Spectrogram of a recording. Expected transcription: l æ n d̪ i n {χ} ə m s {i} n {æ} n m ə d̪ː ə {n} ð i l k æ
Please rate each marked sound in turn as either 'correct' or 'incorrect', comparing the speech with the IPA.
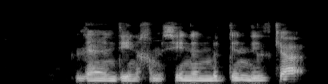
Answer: correct, correct, correct, correct

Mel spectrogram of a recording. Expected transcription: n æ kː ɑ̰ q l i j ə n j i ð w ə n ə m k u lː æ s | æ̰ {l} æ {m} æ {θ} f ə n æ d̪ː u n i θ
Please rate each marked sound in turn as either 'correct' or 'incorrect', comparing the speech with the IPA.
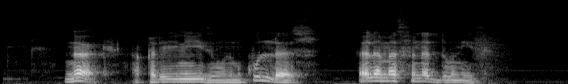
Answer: correct, correct, correct

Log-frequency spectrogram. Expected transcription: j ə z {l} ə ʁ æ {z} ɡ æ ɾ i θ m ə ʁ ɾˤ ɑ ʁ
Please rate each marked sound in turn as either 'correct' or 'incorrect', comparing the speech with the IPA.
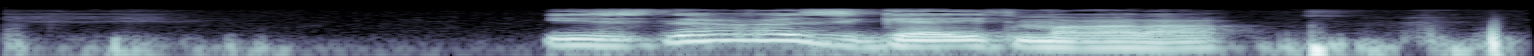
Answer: correct, correct

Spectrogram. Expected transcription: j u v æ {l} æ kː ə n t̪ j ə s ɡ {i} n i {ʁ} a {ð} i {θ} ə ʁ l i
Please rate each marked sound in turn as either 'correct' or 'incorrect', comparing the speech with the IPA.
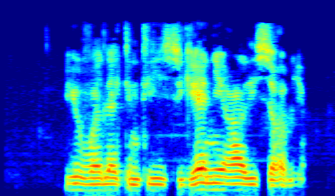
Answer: correct, incorrect, correct, correct, incorrect

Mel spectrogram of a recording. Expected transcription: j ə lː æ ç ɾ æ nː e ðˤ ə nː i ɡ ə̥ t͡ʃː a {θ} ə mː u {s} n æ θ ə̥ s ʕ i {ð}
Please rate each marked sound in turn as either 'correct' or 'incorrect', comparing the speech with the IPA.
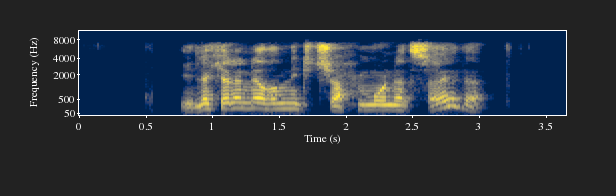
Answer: incorrect, incorrect, correct

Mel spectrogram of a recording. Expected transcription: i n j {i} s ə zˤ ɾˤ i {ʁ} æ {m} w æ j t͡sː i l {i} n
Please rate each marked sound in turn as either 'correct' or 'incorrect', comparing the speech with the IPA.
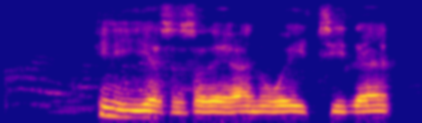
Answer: incorrect, correct, incorrect, incorrect

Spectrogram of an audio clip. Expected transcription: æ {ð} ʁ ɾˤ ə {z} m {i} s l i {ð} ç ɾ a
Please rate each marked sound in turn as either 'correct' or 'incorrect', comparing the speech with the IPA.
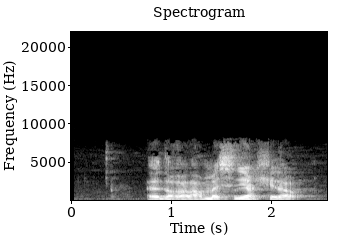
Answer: correct, incorrect, incorrect, incorrect

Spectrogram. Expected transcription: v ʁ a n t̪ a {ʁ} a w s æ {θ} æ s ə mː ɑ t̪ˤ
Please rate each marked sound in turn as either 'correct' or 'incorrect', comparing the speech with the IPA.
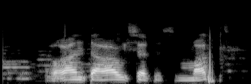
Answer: correct, correct

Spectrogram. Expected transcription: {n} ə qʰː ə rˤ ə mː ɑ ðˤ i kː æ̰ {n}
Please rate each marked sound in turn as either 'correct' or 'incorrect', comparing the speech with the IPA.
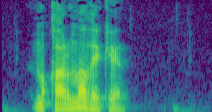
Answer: incorrect, correct

